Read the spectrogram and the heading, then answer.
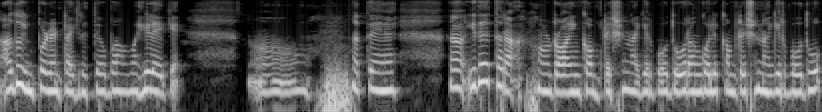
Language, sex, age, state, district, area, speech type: Kannada, female, 45-60, Karnataka, Chikkamagaluru, rural, spontaneous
